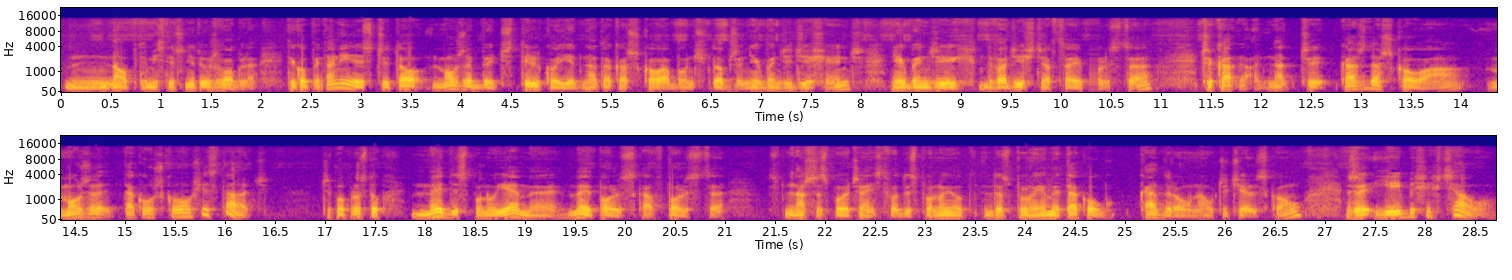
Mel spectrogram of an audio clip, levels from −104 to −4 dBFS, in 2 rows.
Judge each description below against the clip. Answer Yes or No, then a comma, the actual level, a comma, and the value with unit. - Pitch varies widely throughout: No, average, 3.2 semitones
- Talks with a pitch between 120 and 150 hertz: No, very low, 95 Hz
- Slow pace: No, average, 125 wpm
